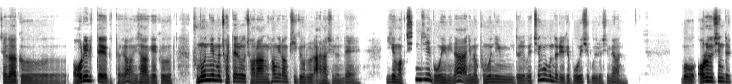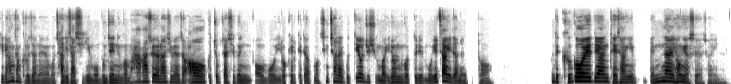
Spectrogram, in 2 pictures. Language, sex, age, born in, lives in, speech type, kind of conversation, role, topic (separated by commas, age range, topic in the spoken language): Korean, male, 45-49, South Korea, South Korea, conversation, advice, user, 비교하는 습관을 멈추고 스스로를 더 받아들일 수 있을까요?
